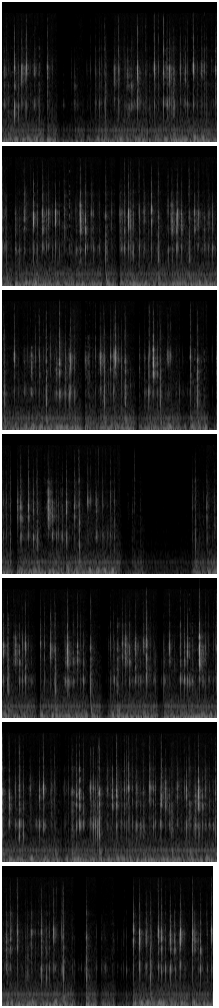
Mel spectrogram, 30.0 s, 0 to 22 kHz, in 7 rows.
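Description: Continuous typing on a custom 60% mechanical keyboard in a wooden case, fitted with lubed Gateron Yellow linear switches and PBT Cherry-profile keycaps: a dense stream of rapid keystrokes, with a pause of about a second midway and a few shorter breaks.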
